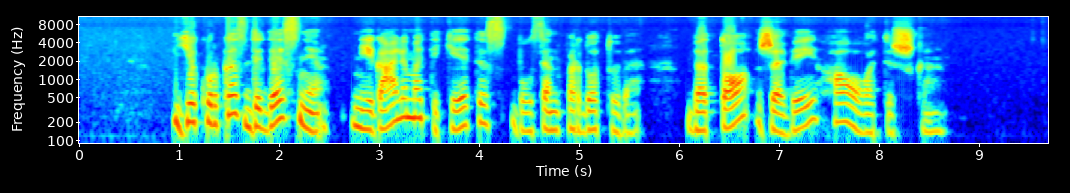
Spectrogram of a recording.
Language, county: Lithuanian, Alytus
